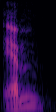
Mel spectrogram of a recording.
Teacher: m is the voiced bilabial nasal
